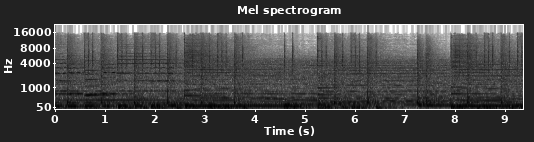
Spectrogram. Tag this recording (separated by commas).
Violin, Music, Musical instrument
